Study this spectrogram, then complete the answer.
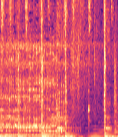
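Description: A Bengal tiger gives deep, rumbling roars and growls, loud and close, in a few rough surges that rise and fade, with no voices.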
